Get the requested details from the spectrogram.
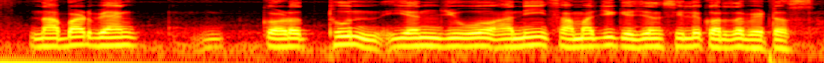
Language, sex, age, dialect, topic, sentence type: Marathi, male, 31-35, Northern Konkan, banking, statement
